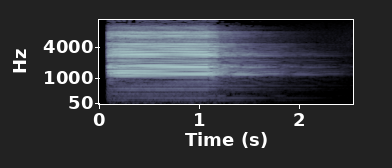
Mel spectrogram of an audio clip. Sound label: Arena Sports Buzzer, basketball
